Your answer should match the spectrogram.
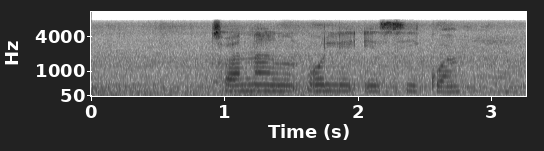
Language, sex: Tswana, female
